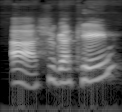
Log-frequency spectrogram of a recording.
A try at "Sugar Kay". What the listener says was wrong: No, not Cane. Come on, K-A-Y. Sugarkay.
